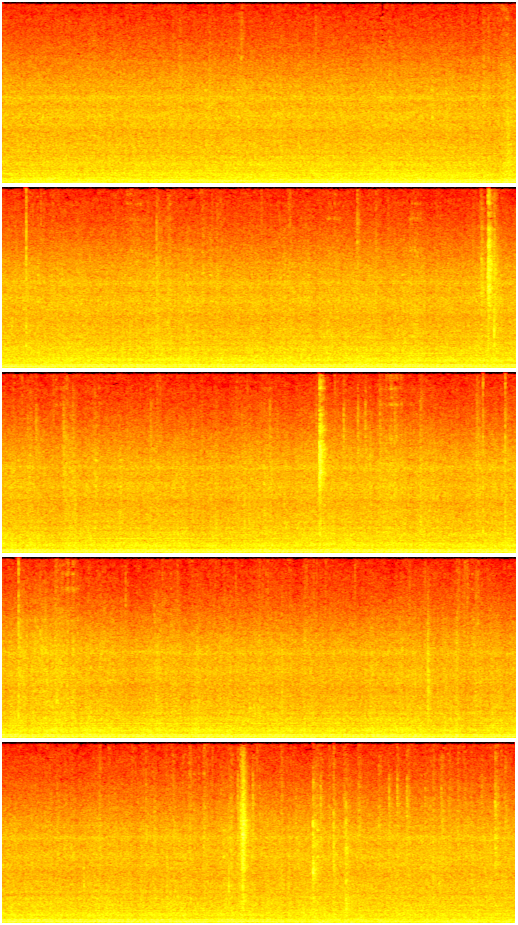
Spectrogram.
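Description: City route bus cruising, heard from inside the passenger cabin: a steady drone of diesel engine and road noise with a low hum running under it that dies away near the end.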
